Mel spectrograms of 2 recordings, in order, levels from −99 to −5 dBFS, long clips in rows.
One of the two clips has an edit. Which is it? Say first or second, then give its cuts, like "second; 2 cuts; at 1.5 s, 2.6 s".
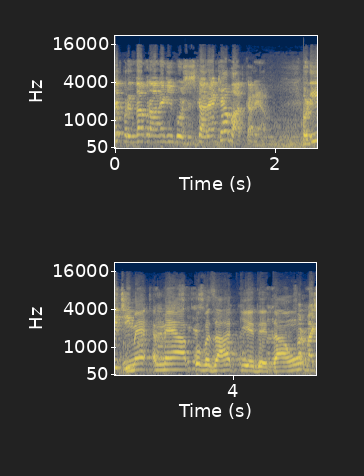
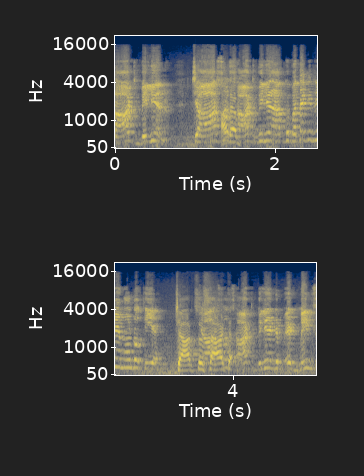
first; 1 cut; at 2.3 s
